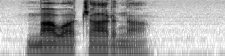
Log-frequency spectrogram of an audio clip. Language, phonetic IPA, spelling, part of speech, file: Polish, [ˈmawa ˈt͡ʃarna], mała czarna, noun, Pl-mała czarna.ogg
